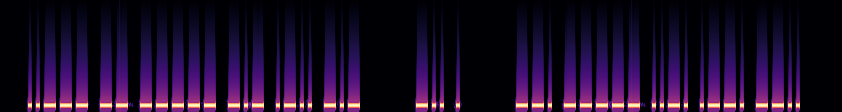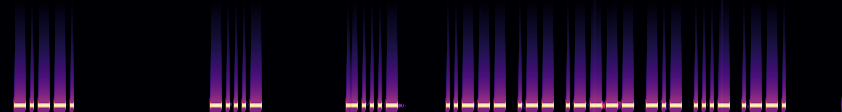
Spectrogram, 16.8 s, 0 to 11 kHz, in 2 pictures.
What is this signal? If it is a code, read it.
Morse code, heard as a keyed tone, about 30 wpm, 700 Hz. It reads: 2M0KLK DE G0FPZ <KN> <BT> <BT> 2W1KVP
